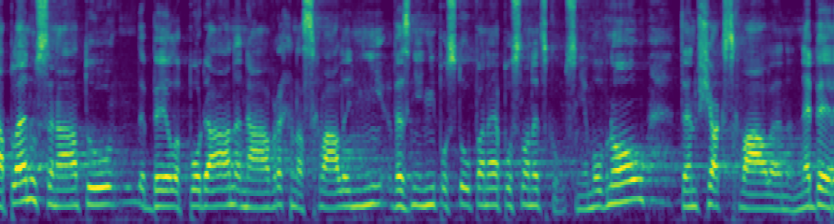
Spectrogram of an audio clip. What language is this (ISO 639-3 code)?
ces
